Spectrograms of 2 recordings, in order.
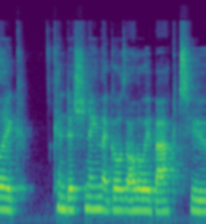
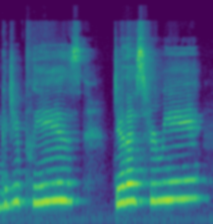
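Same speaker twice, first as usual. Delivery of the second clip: really squeaky, very high-pitched sweet voice; 11 semitones higher than usual. Showing how women ask for things to get their way, really squeaky voice. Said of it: "having a really squeaky voice and saying".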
